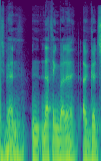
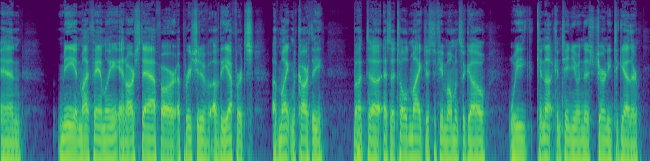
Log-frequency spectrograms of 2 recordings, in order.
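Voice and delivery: plain

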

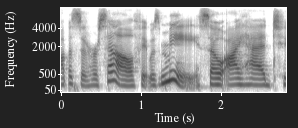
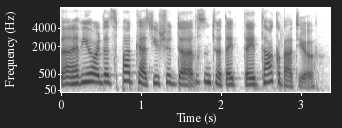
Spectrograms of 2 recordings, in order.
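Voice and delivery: bad fake French accent, faster; 3 semitones higher than usual. Quoting a man who told the speaker about a podcast, in a terrible French accent. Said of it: "this is my terrible French accent".

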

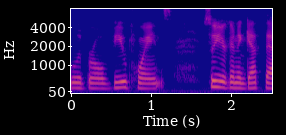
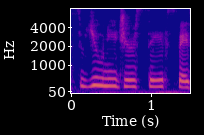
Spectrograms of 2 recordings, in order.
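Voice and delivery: mock screaming, higher pitched; 4 semitones higher, 3 dB louder than usual. Recalling a man yelling at the class, imitating someone screaming. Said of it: "start screaming in the class".

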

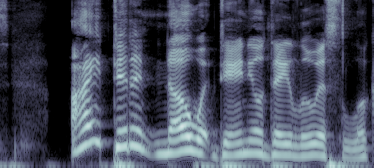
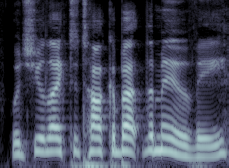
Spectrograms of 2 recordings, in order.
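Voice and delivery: clearly fake, put-on British accent; 3 semitones higher, 4 dB quieter than usual. Host starting a movie discussion with a co-host, fake British accent. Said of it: "Why are we talking in a British accent".

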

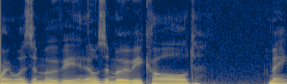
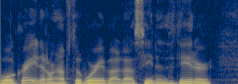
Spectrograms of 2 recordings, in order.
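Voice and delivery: normal talking voice

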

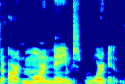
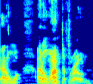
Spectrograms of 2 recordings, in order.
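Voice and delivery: put-on dwarf voice, slower; 4 dB louder than usual. Discussing a comic character back from the dead, quoting him in a dwarf voice. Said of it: "That was a good dwarf voice".

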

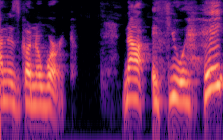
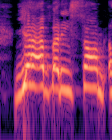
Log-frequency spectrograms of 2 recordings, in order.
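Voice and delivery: high, irate, angry yelling; 7 semitones higher, 3 dB louder than usual. Acting out a driver yelling over a lost parking place: imitating someone yelling. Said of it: "why are you yelling?".

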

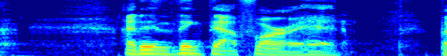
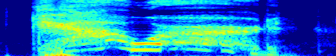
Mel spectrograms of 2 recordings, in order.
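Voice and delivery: mock furious outburst, very loud and very high; 5 dB louder than usual. Retelling a coach storming out, imitating an angry coach shouting. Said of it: "frothing at the mouth".

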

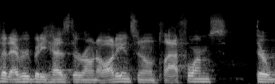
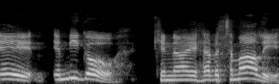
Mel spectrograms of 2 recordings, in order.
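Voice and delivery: very high, slow, tourist-style fake Mexican accent; 10 semitones higher, 5 dB louder than usual. Showing another person which imitation is racist, in a fake Mexican accent.

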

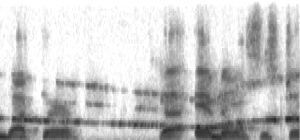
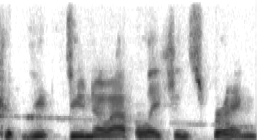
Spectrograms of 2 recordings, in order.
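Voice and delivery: usual speaking voice

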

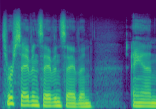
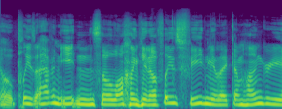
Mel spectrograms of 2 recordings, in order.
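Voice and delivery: put-on high-pitched childlike voice, pleading and begging tone; 7 semitones higher, 3 dB louder than usual. Acting out Caleb in public begging a dad for food: imitating Caleb begging for food. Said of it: "acting like it was something".

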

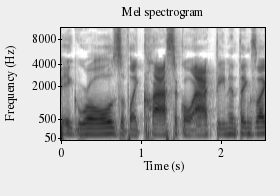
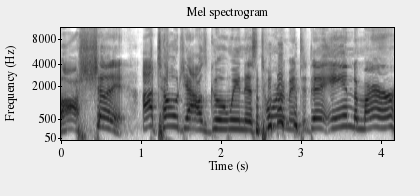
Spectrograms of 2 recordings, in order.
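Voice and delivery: put-on rural Southern accent, pitched very high; 11 semitones higher, 3 dB louder than usual. Reading lines from the text as a Larry the Cable Guy Southern accent. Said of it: "in a very distinct accent. ... That was just me trying to channel like Larry the Cable Guy".

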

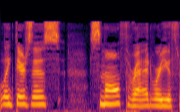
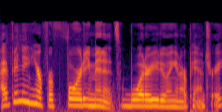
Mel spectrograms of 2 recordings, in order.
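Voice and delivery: plain

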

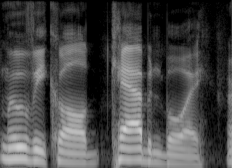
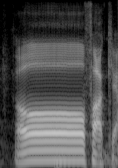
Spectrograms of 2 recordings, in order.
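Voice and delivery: attempted Maine accent, put-on. Joking with others about Mainers' short speak, trying an attempted Maine accent. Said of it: "I'm trying to talk like a Mainer".

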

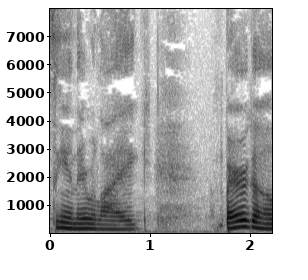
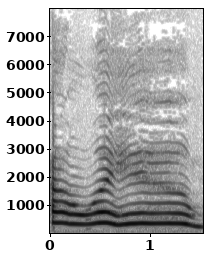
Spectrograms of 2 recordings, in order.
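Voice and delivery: imitated crying voice, higher; 12 semitones higher than usual. Retelling one night when she cried about two men: imitating her own past crying. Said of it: "I remember crying like".

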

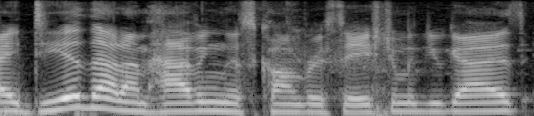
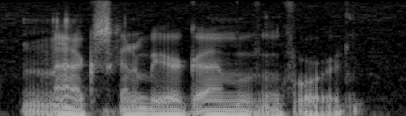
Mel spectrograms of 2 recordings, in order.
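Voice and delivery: voice sunk very low and deep; 8 semitones lower, 12 dB quieter than usual. Imitating a football coach backing his quarterback: Bill Belichick impression. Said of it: "that was a good Belichick impression".

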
